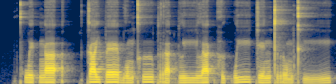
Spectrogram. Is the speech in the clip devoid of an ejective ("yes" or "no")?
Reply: yes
